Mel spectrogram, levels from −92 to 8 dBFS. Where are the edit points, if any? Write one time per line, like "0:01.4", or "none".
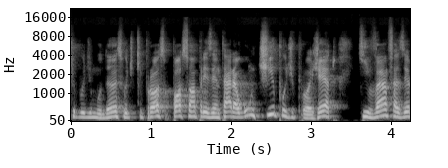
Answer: none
